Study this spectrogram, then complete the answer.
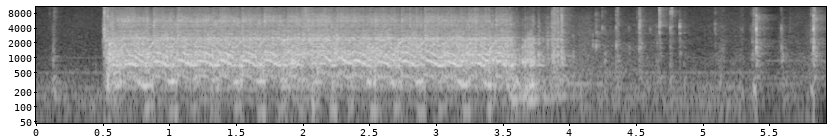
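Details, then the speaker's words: Junkyard Willys engine with a repaired head cranks steadily for about three seconds with only an odd weak pop and won't start; owner suspects ignition timing is way off, possibly flooded. "doing something all right so my guess is the timing is way off among other things"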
